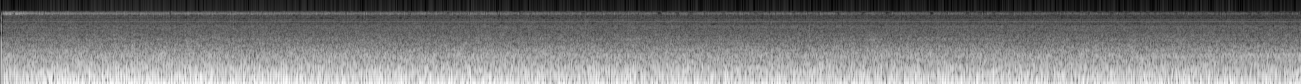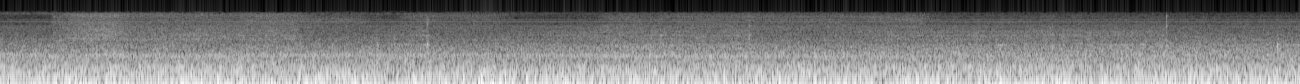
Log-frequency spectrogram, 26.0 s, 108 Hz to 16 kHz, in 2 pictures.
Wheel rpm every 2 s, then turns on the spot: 0, 0, 0, 0, 0, 0, 0, 0, 0, 10, 10, 20, 10.
18-26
